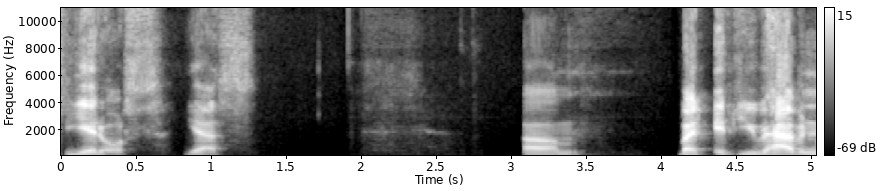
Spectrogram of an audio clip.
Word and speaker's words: gyros: They are pronounced gyros.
